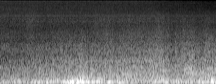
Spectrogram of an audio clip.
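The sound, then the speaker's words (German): Santa Ana winds blowing in Los Angeles, a steady low rumble of wind against the microphone with a stronger gust swelling near the middle. “Ja, die größte Sorge ist tatsächlich der Wind, der jetzt wieder stark zunimmt. Diese Santa Ana-Winde, die kommen im Moment hier von Nord nach Süd”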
